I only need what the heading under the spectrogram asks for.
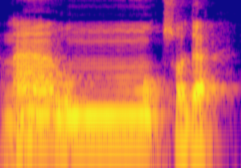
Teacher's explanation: Tanwin ketemu mim, dengung lama.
